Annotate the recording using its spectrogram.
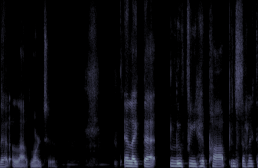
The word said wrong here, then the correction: lo-fi: I think I'm just, it is pronounced usually lo-fi, but I think lo-fi.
